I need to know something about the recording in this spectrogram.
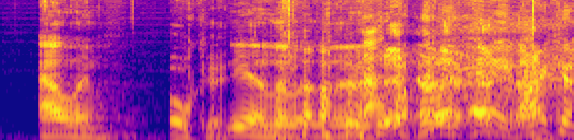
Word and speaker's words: Alen: Alen.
